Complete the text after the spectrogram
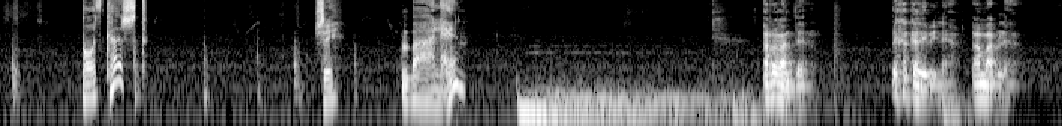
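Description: A second young man answers calmly.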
